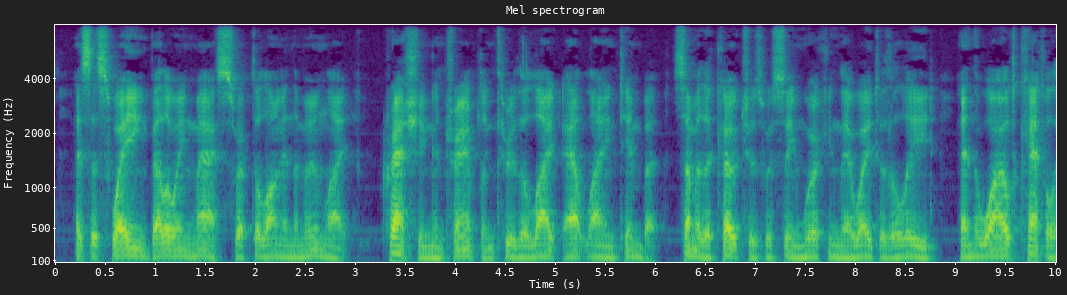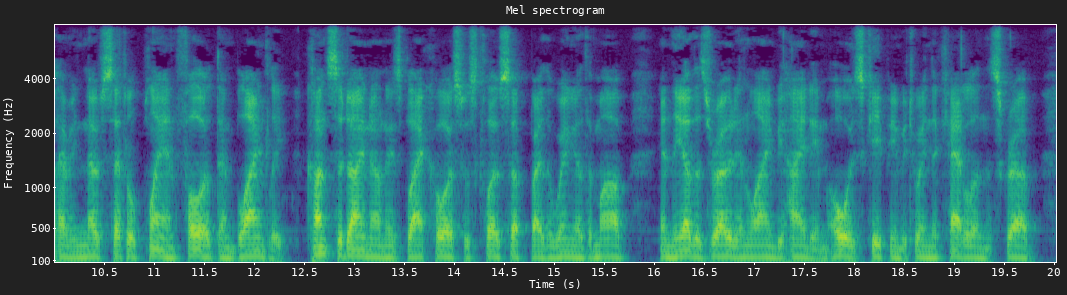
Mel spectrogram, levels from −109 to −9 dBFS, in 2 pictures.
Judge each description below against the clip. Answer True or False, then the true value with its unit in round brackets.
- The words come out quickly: True (215 wpm)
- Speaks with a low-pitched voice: True (75 Hz)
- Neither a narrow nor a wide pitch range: False (2.0 semitones)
